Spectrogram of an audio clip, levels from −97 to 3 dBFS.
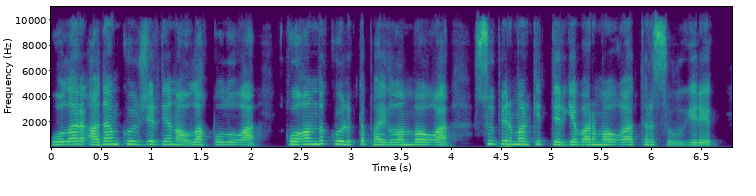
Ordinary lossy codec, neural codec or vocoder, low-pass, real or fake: Opus, 24 kbps; none; 9.9 kHz; real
